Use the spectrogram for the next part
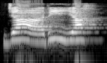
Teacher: जब हाय साकिना बना देंगे और हम वक्फ करेंगे तो यहाँ पर हा समझ में आनी चाहिए, यानी कि हा जो हर्फ है वो पूरी वाज़े तौर पर समझ में आनी चाहिए कि ये हा है।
